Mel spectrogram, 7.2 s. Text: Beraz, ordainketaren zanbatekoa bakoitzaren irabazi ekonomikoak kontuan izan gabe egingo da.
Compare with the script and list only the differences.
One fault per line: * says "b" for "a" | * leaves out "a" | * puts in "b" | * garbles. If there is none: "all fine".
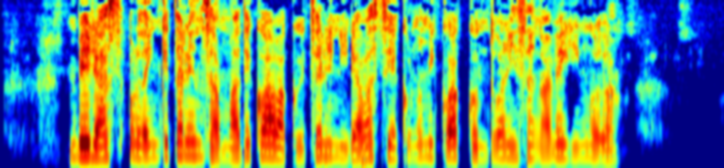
all fine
